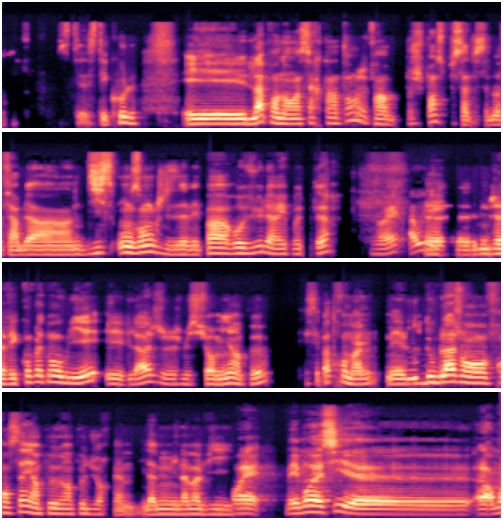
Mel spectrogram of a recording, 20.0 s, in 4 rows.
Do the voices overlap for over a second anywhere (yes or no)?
no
